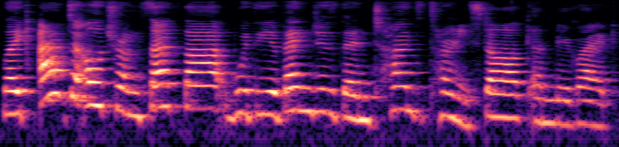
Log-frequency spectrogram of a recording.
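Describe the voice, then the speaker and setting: A young woman chats at home in a loose, rambling vlog style full of "like"s and playful bursts. Her voice sits a bit high and sounds congested from a sinus infection. The recording has a noticeable roomy echo. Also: moderate pace, a bit bright, lo-fi sound. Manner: rambling, peppered with "like", playful exclamations. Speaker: vlogger. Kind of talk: casual chatty video talk. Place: indoors at home.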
